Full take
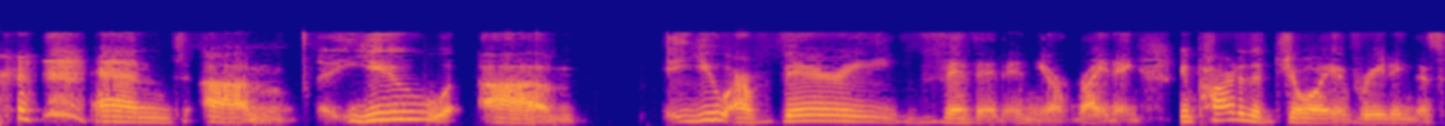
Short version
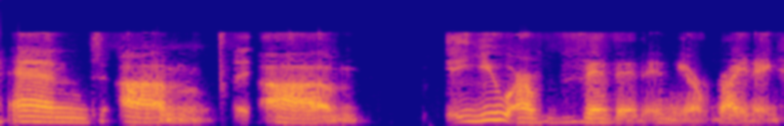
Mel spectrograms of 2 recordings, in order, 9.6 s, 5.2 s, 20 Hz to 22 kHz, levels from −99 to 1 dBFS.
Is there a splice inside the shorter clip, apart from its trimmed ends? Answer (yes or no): yes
